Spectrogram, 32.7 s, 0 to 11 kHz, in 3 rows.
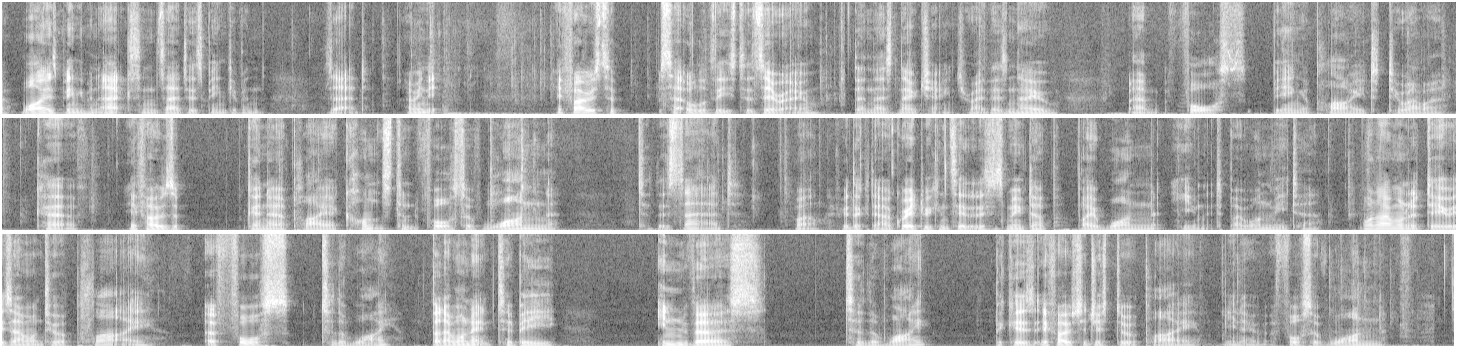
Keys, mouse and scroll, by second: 5.1 click, 5.7 Tab, 10.5 scroll up 3, 10.9-14.7 shift+middle drag, 14.7-15.8 drag, 15.8-16.2 middle drag, 16.2 KP_1, 16.7-18.7 shift+middle drag, 18.7-19.6 scroll down 1, 19.6-20.4 middle drag, 20.4-20.7 scroll down 1, 20.7 middle drag, 21.0-32.7 drag.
